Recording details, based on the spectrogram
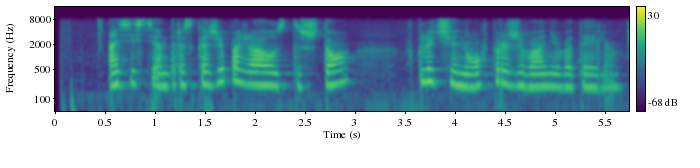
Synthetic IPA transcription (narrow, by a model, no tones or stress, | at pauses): ɐsʲɪsʲtʲent̪rəskɐʐɨpɐʐɑlˠəst̪əʂt̪ofklʲʉt͡ɕɪnofpɾəʐɨvanʲɪjəvɐt̪ɛlʲɪ̰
